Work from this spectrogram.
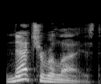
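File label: "naturalized", British English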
